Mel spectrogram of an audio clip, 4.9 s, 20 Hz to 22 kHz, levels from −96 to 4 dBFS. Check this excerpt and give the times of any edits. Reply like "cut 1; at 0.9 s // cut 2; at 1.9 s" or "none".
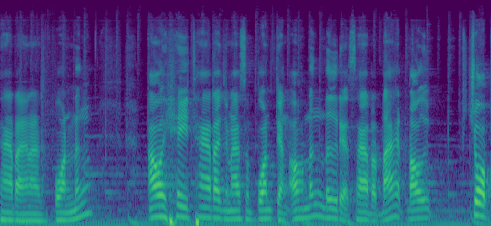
none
